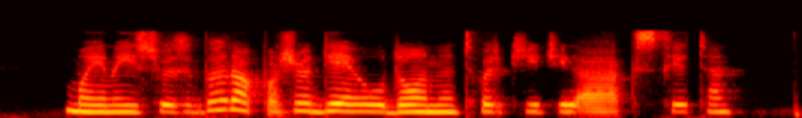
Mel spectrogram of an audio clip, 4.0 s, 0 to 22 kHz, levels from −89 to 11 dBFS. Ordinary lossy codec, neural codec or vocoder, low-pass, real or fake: AAC, 64 kbps; codec, 16 kHz, 0.5 kbps, X-Codec, HuBERT features, trained on balanced general audio; 7.2 kHz; fake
